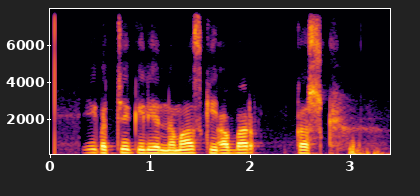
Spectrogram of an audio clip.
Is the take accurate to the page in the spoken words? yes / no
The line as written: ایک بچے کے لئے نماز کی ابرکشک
yes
